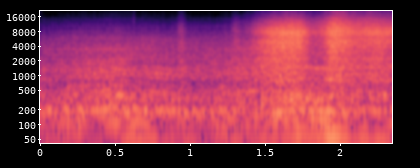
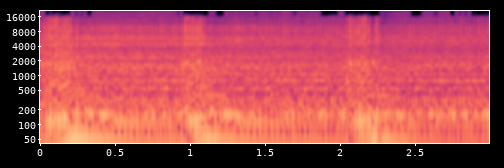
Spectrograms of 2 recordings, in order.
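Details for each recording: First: Ex-fleet Ford Transit diesel with DPF and a slightly weak battery: steady idle and two clean, free revs with no bogging and no exhaust blows; DPF not blocked and no warning lights, so it runs normally. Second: Ex-fleet Ford Transit diesel, 127,000 on the clock, idling: sharp puffing tick on every firing pulse over the clatter; judged not the turbo but a blow at the engine-to-exhaust-manifold joint, same issue on all the vans; turbo to come off.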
